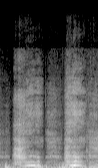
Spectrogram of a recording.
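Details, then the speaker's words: Two fast, heavy breaths during exertion while running laps, each with a thin whistling wheeze, from an adult man who had asthma as a child and reports slightly impaired lungs. "That's because I had asthma as a kid."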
